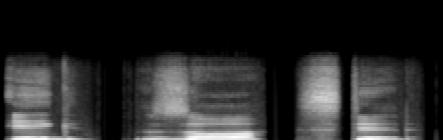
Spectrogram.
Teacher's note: The stress, the most powerful part of the word is on the second syllable, zah.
